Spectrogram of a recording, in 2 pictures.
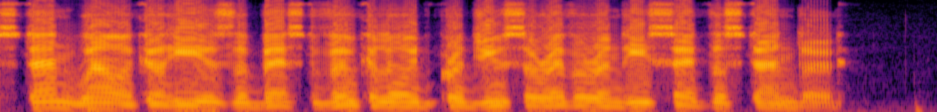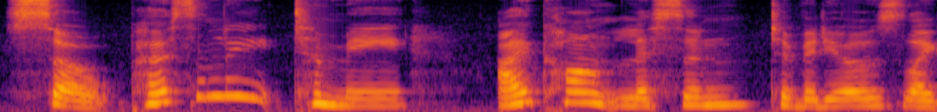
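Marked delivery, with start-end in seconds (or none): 0.0-4.2 very low, very loud robotic text-to-speech machine voice. Demonstrating how videos with computer-generated narration sound, in a text-to-speech robot voice. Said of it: "it kind of sounds like this".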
